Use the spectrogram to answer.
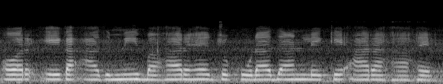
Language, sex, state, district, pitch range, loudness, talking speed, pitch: Hindi, male, Gujarat, Valsad, 220-230 Hz, -16 LUFS, 160 wpm, 225 Hz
